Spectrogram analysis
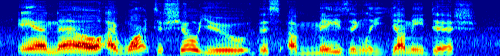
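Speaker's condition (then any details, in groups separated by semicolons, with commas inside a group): No condition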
